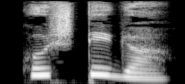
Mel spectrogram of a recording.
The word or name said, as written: ಕಸೊಡಿಗೆ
